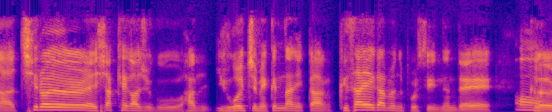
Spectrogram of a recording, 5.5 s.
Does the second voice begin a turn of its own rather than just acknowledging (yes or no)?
no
